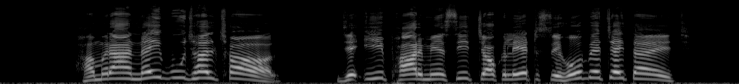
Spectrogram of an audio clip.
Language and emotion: Maithili, surprised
